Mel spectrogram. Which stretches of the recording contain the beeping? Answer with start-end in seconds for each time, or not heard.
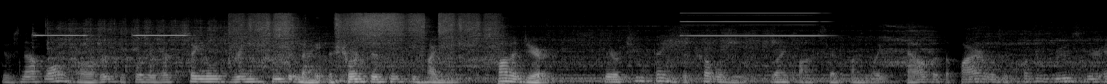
0.3-1.9, 6.8-8.2.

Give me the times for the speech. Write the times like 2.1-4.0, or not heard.
0.0-11.0.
